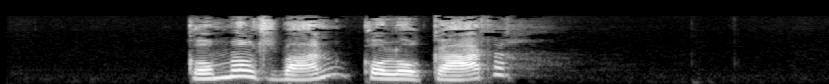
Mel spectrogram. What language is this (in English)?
Catalan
